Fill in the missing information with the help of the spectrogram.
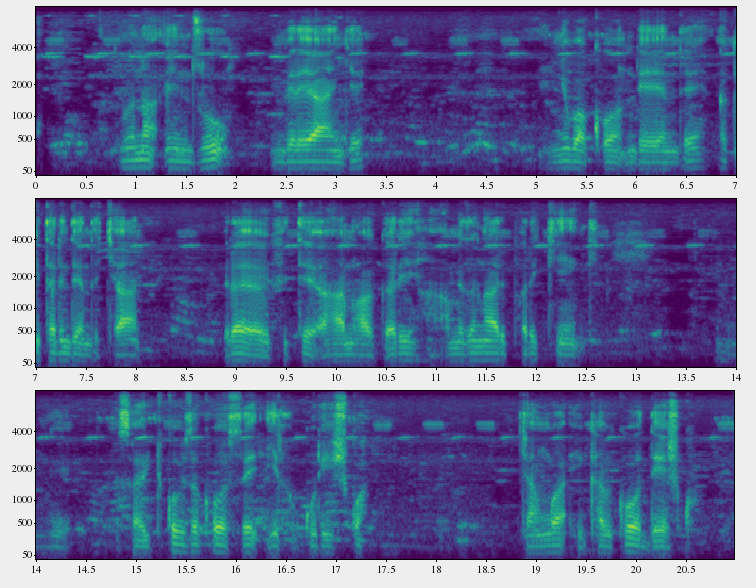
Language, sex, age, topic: Kinyarwanda, male, 18-24, finance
